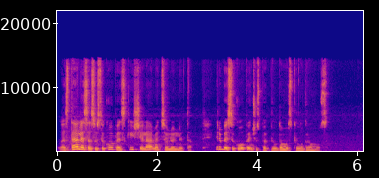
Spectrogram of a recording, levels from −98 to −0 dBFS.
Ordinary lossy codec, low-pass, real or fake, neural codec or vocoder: MP3, 96 kbps; 14.4 kHz; real; none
